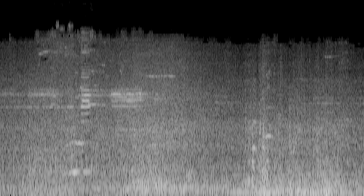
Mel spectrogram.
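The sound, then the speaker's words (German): An old Ambassador taxi rumbles, rattles and clatters steadily, its rough engine noise mixed with busy street traffic and a few short horn toots. “Sein Taxi, der Ambassador, ist nicht mehr der schönste. Aber Liebe macht blind, in diesem Fall auch taub. Er poltert, rattert, klappert.”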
